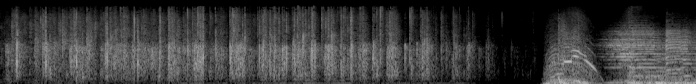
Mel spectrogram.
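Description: An applause sound effect: a burst of dense, steady applause from many hands lasts about five seconds and cuts off abruptly, followed by a brief pause and a loud swooping electronic tone.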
